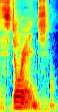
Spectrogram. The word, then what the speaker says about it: storage: our word class good so we say store age to spell it what do we say when we're talking good storage all right so stower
